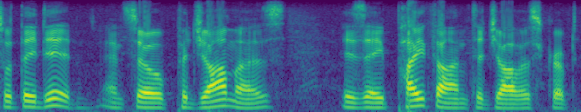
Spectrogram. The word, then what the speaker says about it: Pyjamas: I might be in my pajamas.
